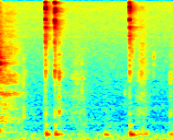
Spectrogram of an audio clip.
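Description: Computer mouse clicking: a quick pair of clicks about half a second in, then another click about a second later, as a property listing is opened on screen.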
